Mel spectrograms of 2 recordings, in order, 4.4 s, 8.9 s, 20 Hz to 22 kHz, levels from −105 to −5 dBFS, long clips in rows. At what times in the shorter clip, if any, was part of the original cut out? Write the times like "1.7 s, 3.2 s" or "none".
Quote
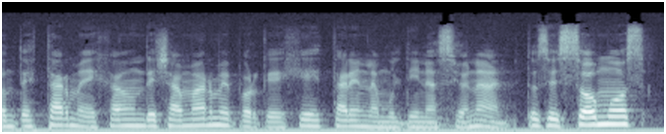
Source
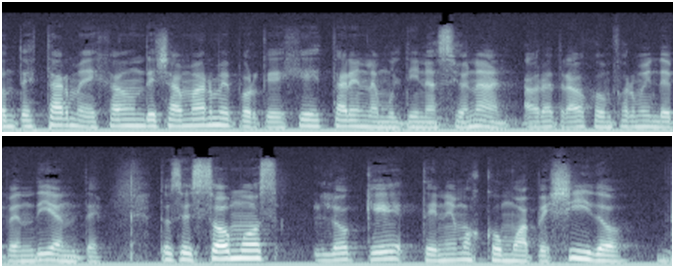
3.4 s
